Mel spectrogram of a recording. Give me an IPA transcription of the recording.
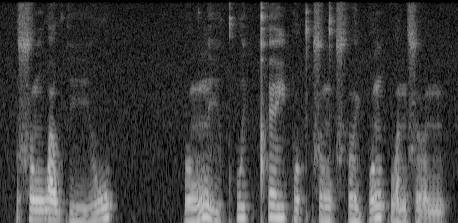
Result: s ʊ˧ ŋ w ɐ˧ w k iː˨˥ w | ʊ˨˥ ŋ n̪ iː˨ kʷʰ iː˥ k̚ pʰ e˥ j p ʊ˧ k̚ t͡s ʊ˨ ŋ t͡sʰ ɵ˨˩ ɥ p ʊ˥ ŋ kʷ ɐ˨˧ n s ɵ˨ n

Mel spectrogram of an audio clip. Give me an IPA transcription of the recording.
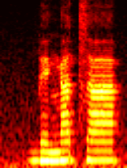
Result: b ɛ˨ ŋ a˦ t͡s a˦

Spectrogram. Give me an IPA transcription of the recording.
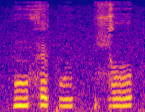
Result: ũ h ɛ kʷ ɯ | ç ɤ

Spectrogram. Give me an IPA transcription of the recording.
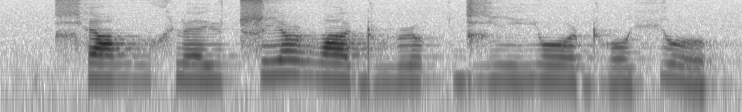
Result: t͡ɕʰ ɛ ðˤ ṳ x ɳ ɛ j ʈ͡ʂ i ɭ ðˤ e ɖ ṳ ɭ ʊ k d͡ʑ i j o ɖʱ o ç ʊ

